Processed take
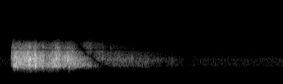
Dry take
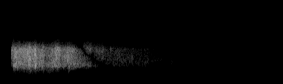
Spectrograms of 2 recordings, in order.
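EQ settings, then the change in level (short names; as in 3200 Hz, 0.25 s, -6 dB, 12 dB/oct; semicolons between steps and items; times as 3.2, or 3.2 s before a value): air absorption 160 m; speaker cabinet 450–3100 Hz, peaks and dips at 570 Hz +10 dB, 860 Hz +8 dB, 1200 Hz +8 dB, 1800 Hz +8 dB, 2600 Hz +7 dB; fixed phaser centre 1900 Hz, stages 6; +8.5 dB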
